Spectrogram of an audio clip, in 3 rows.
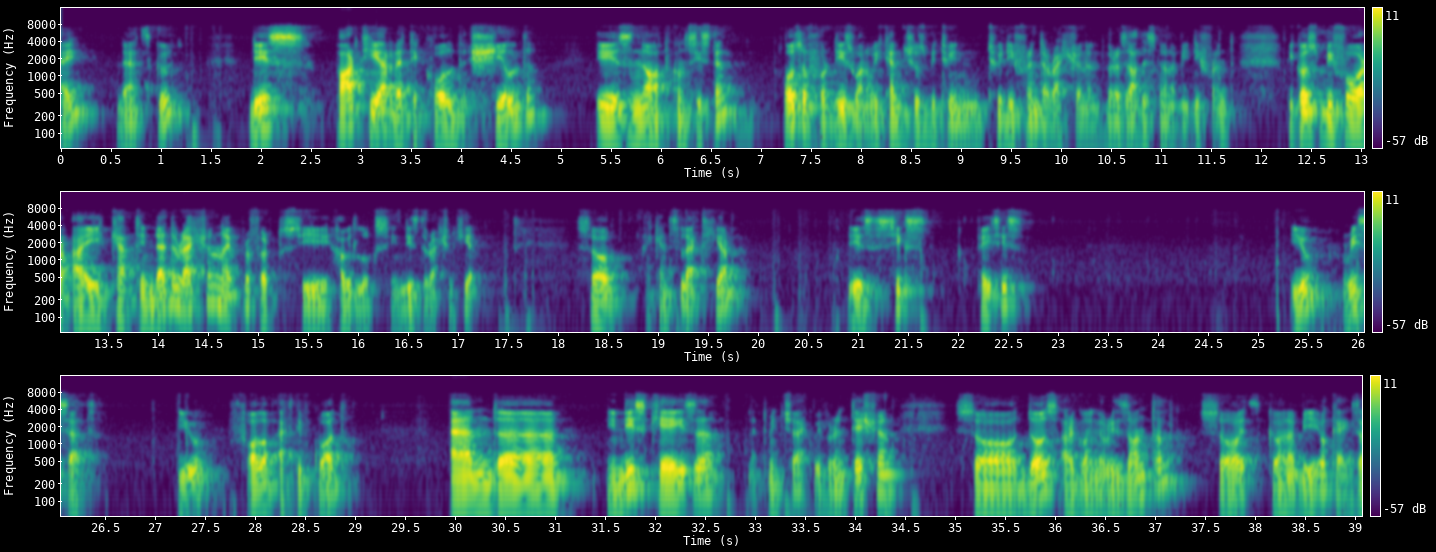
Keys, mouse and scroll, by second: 0.9 scroll up 1, 1.2-6.5 shift+middle drag, 6.5-7.0 scroll down 2, 7.0-7.5 middle drag, 7.5 scroll up 2, 9.8 scroll down 5, 10.3 middle click, 10.5-11.4 scroll up 4, 11.4-16.3 middle drag, 16.3-16.9 scroll down 7, 16.9-17.9 middle drag, 17.9-18.4 scroll up 2, 18.4 click, 19.0 KP_Decimal, 19.5-20.7 middle drag, 20.7 Tab, 21.1 click, 21.8 shift+click, 23.4 shift+click, 23.8 shift+click, 24.2 shift+click, 26.2 u, 29.1 u, 31.9 middle click, 32.2-32.5 scroll down 6, 32.5-33.9 shift+middle drag, 33.9 scroll up 2, 34.2-39.0 shift+middle drag.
